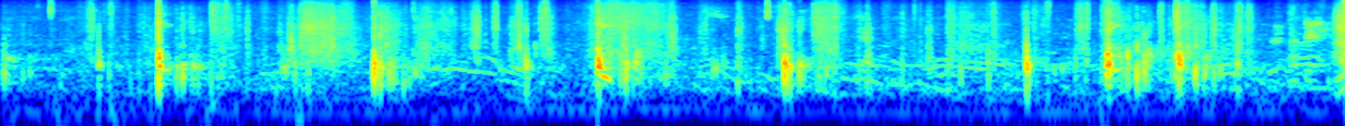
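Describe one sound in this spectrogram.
Tennis balls are struck sharply back and forth in a rally.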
